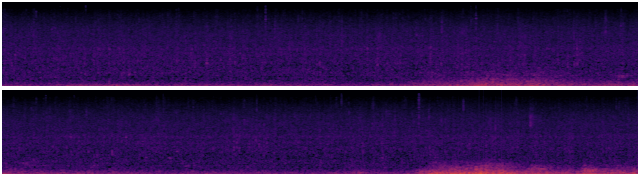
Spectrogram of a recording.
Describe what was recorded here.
Recorded from an attic room in a terraced house using LOM microphones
